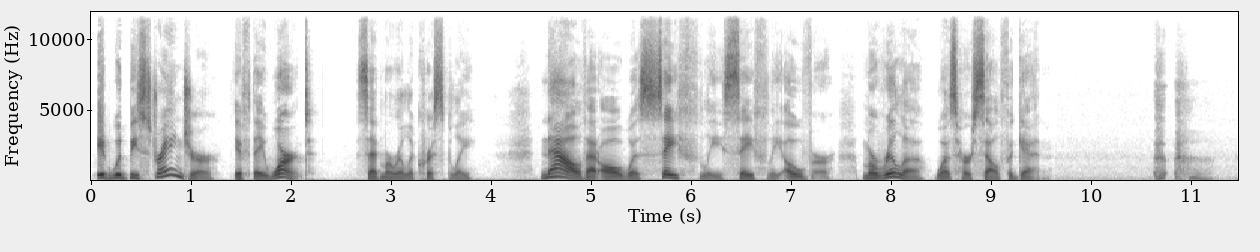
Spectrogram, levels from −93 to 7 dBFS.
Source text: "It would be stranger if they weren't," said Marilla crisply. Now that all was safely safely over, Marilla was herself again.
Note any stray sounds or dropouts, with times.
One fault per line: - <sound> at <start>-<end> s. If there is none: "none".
- throat clearing at 10.6-11.3 s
